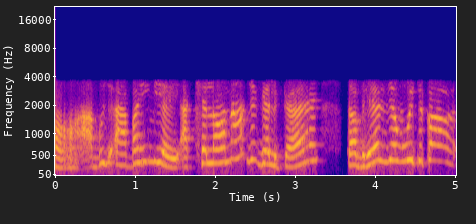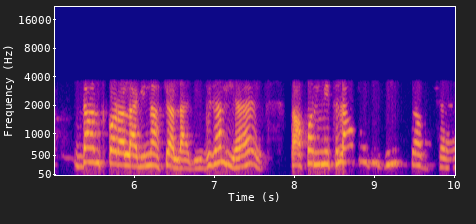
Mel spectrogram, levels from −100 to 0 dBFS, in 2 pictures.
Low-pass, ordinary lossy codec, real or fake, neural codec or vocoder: 3.6 kHz; none; real; none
